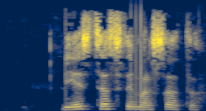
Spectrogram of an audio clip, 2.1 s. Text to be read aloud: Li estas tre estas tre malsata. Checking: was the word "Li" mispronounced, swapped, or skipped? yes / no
no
